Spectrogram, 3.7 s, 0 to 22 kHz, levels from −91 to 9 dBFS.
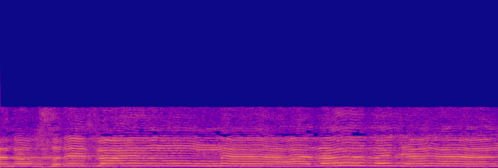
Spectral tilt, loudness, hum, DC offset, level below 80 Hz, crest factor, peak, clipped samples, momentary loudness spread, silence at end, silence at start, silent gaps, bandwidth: -1.5 dB/octave; -24 LUFS; none; under 0.1%; -68 dBFS; 16 dB; -10 dBFS; under 0.1%; 4 LU; 0 s; 0 s; none; 8.4 kHz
